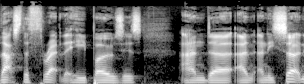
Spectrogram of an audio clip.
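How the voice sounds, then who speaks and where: Through a very clean recording with a silent background, a man with an English accent speaks at a very fast pace and a fairly low pitch. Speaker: podcaster covering lower-league football. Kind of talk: casual chat.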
